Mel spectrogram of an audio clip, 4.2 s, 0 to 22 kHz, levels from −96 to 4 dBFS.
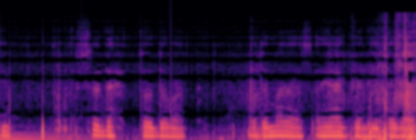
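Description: Channel delay (comb filtering) runs through the whole speech clip. One channel lags the other by a fraction of a millisecond, and summing them cancels shared content at evenly spaced frequencies, starting near 700 Hz. The voice sounds hollow and phasey.

HE-AAC compression is the likely cause of plainly audible codec damage throughout. The treble is rebuilt from copied lower bands rather than coded directly, which fits a very low bitrate. Its harmonics don't align with those below, so sibilants sound gritty and metallic.

Dropped buffers (overrun) occur at 0.81 s, 1.71 s and 2.60 s. Each is heard as the speech jumping forward, with about 10 ms missing at the first and about 20 ms at the others. The likely cause is samples being overwritten before they were read, leaving the two sides spliced together without silence.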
